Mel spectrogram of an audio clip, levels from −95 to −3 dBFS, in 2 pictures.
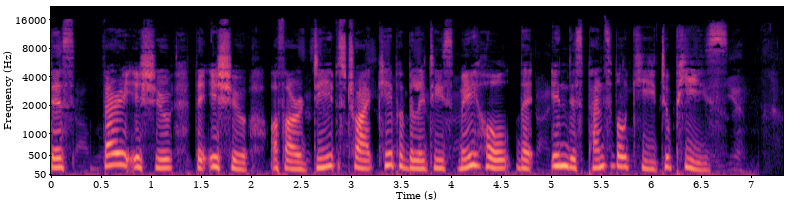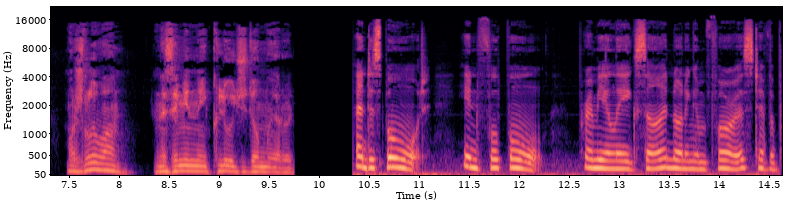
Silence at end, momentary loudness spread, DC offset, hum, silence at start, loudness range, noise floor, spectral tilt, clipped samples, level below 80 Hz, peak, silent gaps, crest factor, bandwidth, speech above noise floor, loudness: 0 s; 12 LU; under 0.1%; none; 0 s; 7 LU; -58 dBFS; -5 dB/octave; under 0.1%; -46 dBFS; -8 dBFS; 9.78-10.34 s; 18 dB; 16.5 kHz; 33 dB; -26 LUFS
